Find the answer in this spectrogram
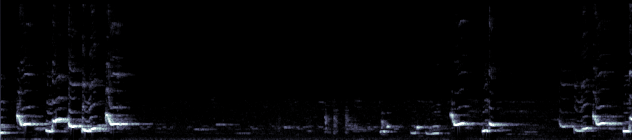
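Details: Caged straw-headed bulbul song, used to get other caged birds singing: a burst of loud, bubbling whistled notes, a quiet pause with soft fragments, then further ringing phrases of slurred, descending whistles.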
